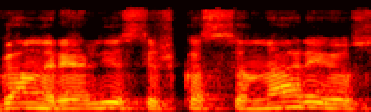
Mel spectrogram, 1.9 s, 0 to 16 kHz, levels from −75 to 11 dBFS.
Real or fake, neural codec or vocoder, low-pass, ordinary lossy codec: real; none; 10.8 kHz; Opus, 24 kbps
